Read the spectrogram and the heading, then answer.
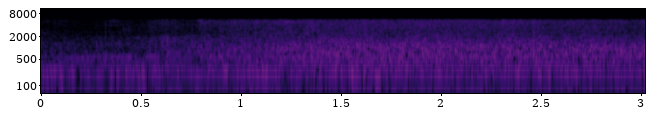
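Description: A crowd applauds in a steady, dense wash of clapping that swells slightly and holds at an even, fairly loud level throughout, with no voices heard.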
